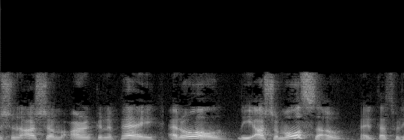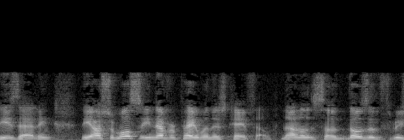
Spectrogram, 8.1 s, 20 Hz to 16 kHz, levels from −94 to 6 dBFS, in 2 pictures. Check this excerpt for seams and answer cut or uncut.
cut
